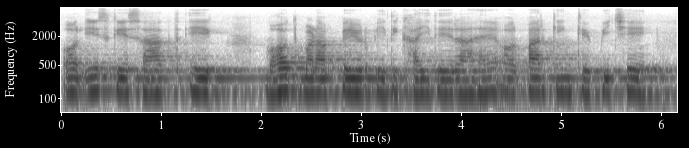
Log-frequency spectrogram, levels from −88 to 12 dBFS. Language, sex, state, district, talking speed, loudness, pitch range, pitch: Hindi, male, Himachal Pradesh, Shimla, 155 wpm, -19 LUFS, 130-135 Hz, 135 Hz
